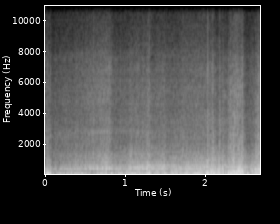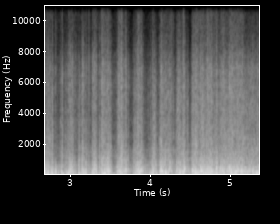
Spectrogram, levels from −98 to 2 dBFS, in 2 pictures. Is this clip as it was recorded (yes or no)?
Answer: no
